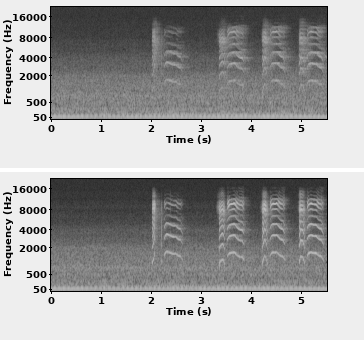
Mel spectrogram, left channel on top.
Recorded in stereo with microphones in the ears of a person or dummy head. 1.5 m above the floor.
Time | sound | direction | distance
2.0 | a squeak | 20° right (ahead or behind) | 0.7 m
